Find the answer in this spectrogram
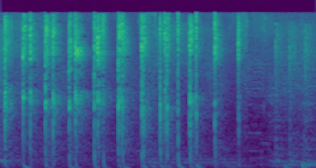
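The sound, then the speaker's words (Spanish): A small group claps together in quick, uneven bursts of applause for empanadas, fairly loud, thinning out toward the end with faint voices underneath. “Hay aplausos para las empanadas.”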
